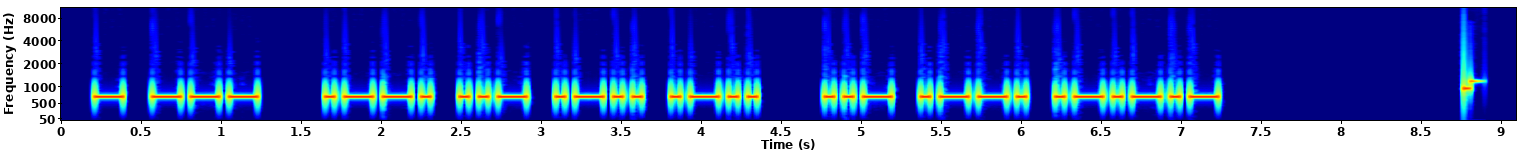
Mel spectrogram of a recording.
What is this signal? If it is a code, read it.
Morse code, heard as a keyed tone, about 21 wpm, 700 Hz. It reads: TO PULL UP.
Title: Sentences from Top 1000 Words - Review Part 2 - 20wpm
